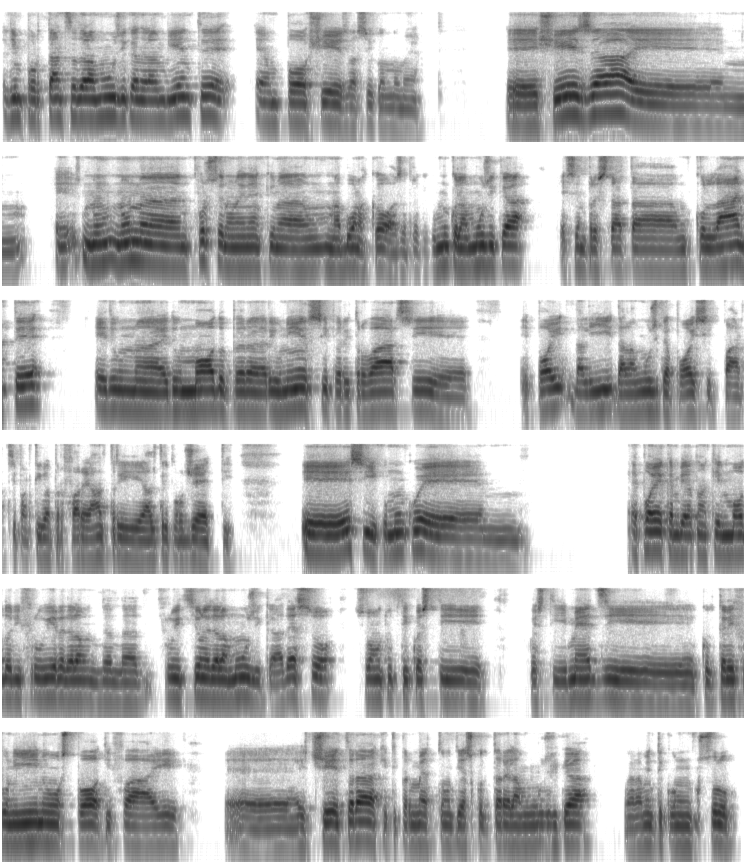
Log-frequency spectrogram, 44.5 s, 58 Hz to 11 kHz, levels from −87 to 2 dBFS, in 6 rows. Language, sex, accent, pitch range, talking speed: Italian, male, native, 115-130 Hz, 125 wpm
